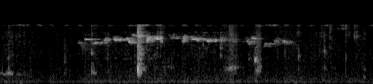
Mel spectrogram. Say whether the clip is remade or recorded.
remade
